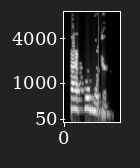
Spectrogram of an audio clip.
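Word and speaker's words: psychomotor: फिर बोल रहा है कि साइकोमोटर, पी नहीं पड़ेगी, पी से साइलेंट।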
